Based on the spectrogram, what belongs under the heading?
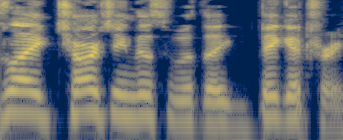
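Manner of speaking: normal talking voice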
